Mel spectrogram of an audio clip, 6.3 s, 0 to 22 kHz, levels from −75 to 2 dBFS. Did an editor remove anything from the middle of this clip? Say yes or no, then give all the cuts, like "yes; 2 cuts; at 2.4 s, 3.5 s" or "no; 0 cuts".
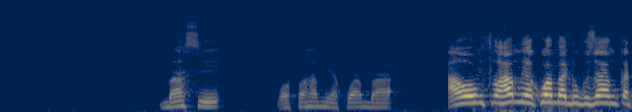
no; 0 cuts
